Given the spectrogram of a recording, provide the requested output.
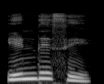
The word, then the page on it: ಎಣ್ದೆಸೆ: Kannada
